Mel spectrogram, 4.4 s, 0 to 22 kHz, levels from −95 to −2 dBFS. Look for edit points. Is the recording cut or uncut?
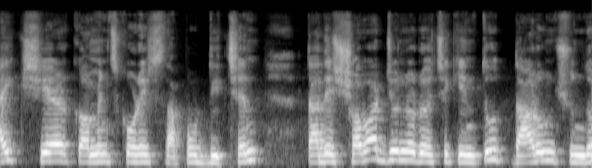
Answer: uncut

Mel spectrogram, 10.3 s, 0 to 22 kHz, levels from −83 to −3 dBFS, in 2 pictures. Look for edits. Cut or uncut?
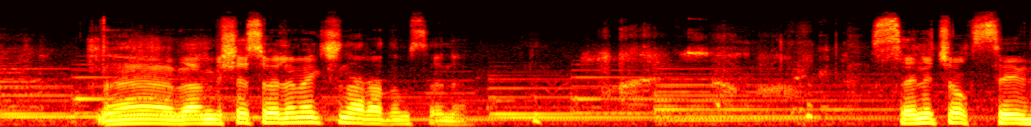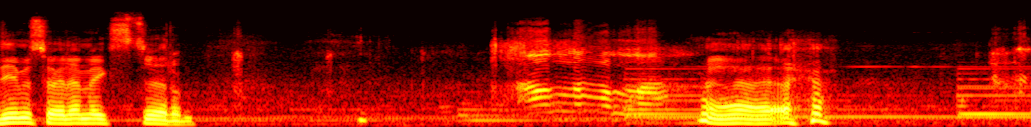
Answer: uncut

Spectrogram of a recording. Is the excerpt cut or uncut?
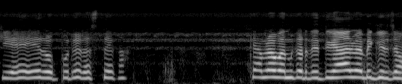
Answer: cut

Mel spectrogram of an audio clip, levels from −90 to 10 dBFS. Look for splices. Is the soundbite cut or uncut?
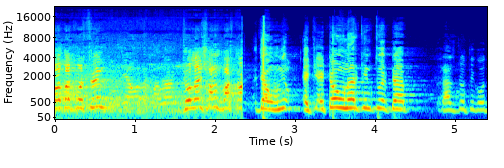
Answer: cut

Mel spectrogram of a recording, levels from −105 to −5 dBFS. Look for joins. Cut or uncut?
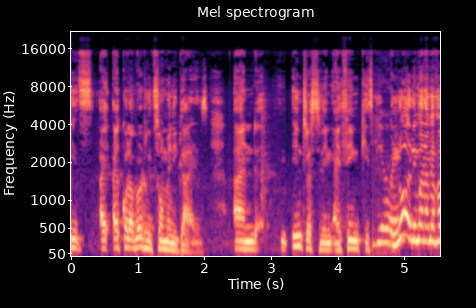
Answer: cut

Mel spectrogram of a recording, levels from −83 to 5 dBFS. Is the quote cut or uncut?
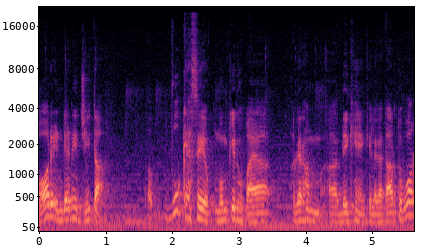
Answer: uncut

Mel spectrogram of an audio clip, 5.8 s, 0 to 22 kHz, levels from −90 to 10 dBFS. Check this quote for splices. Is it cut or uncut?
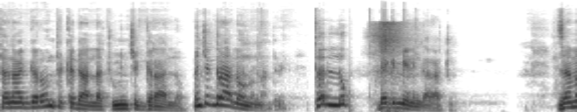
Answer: cut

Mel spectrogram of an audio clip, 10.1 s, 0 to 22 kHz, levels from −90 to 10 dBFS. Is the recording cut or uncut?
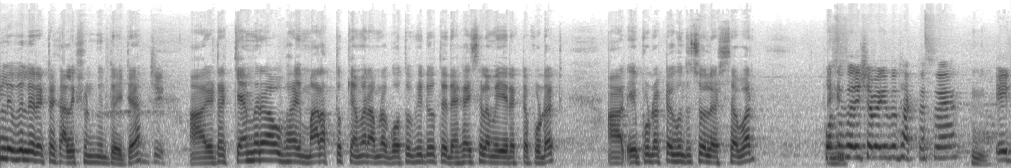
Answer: uncut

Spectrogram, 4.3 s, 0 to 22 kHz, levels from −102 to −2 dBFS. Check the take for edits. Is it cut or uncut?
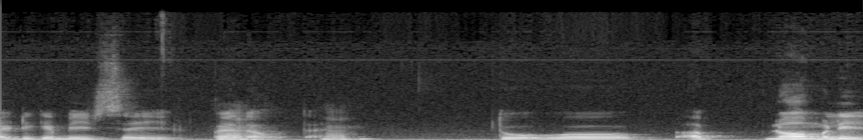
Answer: uncut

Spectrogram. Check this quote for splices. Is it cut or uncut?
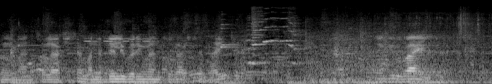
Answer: uncut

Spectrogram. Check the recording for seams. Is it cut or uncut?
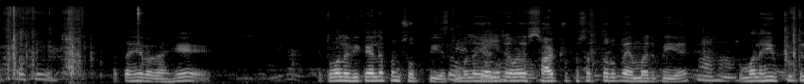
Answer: uncut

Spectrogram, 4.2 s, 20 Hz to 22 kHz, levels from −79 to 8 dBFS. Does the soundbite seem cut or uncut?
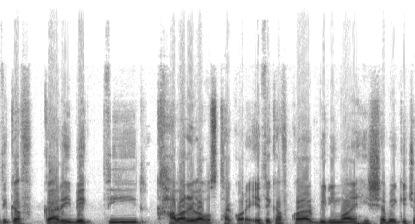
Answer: cut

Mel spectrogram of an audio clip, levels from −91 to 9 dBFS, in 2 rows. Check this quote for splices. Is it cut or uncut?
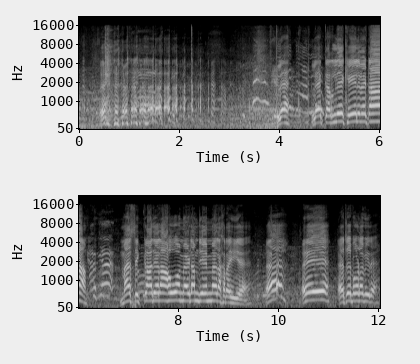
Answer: uncut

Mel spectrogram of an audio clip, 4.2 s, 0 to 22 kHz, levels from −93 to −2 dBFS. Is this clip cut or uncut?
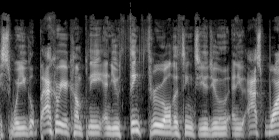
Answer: uncut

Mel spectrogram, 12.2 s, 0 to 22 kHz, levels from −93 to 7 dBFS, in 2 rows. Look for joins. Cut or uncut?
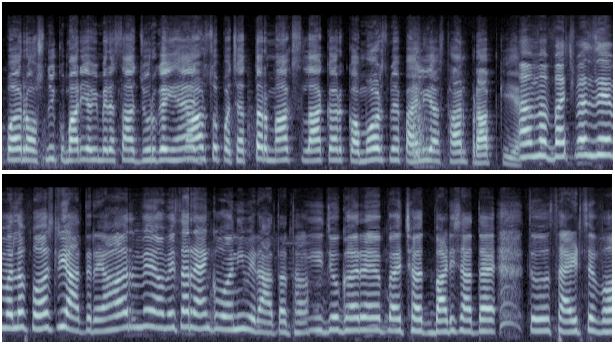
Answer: cut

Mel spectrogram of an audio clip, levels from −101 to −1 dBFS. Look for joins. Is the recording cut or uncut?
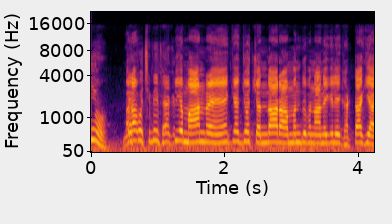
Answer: cut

